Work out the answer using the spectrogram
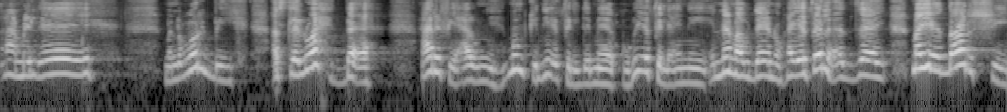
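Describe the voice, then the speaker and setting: Brief: actress as an older Egyptian mother-in-law, nosy and insistent, slightly high voice. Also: expressive, quick pace, a little mellow, natural voice. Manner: prying, complaining, insistent questions. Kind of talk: TV series acting.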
